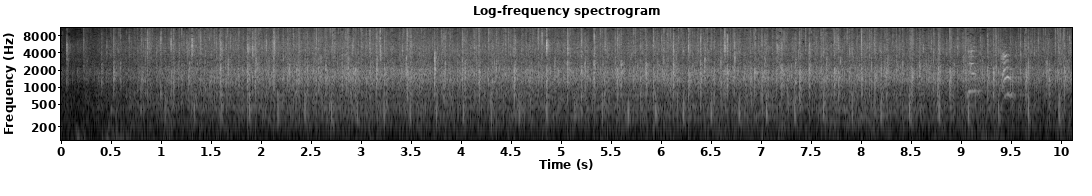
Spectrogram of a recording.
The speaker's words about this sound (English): And since people are applauding to this, to overcome it, it is necessary, don't forget, it is necessary to remember why it came about.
